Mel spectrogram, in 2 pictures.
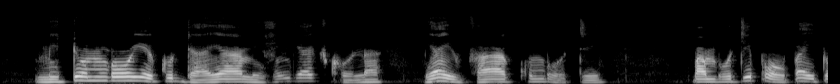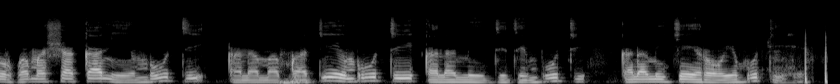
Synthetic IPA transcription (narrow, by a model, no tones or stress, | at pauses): mito̞mbo̞je̞kudʱajamiʒind͡ʒiat͡ʃkʰo̞na | jaib͡vakumbuːti | pambutipo̞paitorwamaʃakanie̞mbuti | kanamaɡ͡batie̞mbutikanamid͡zid͡ze̞mbuti | kanamit͡ʃe̞ɾo̞je̞mbutiːɦe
